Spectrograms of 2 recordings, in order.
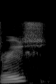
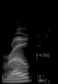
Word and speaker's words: rouge: her by the way this is pronounced rouge not rogue in case anybody is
